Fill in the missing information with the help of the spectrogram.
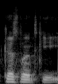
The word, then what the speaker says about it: Lynskey: Melanie uh, Lynskey, I think. – Lynskey, yeah, she's great in Yellow Jackets.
